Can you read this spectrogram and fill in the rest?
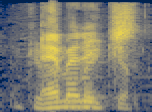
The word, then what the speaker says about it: Emmerich: Sí, Emmerich se deletrea E-M-M-E-R-I-C-H. Rich. – Pero las últimas sílabas son rich. – Como de rico.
